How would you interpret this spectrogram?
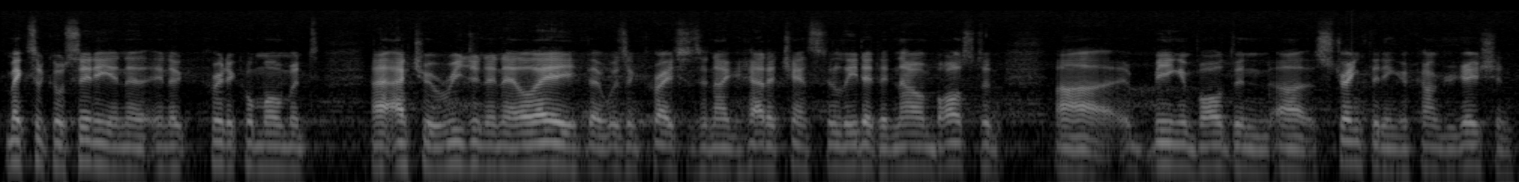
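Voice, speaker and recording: Church minister guy talking earnest, lots of uhs, low hiss behind him. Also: flat delivery, quick pace. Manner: earnest, reflective, with frequent fillers. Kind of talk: conversational interview.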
